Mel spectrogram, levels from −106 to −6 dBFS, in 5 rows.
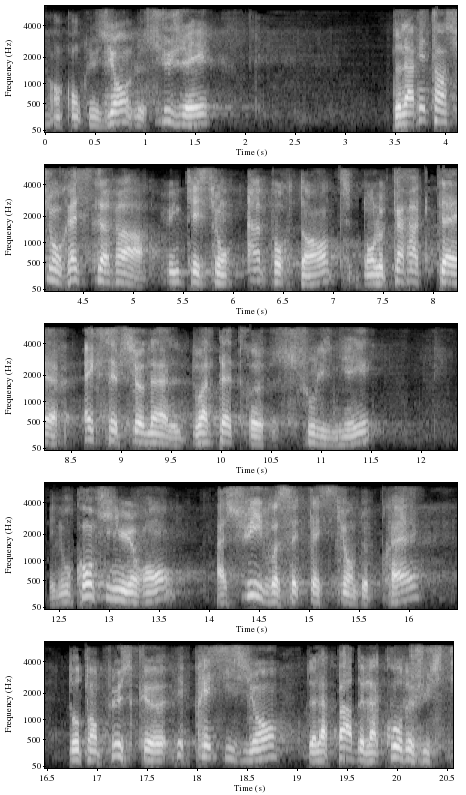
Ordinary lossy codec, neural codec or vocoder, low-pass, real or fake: AAC, 24 kbps; codec, 24 kHz, 6 kbps, HILCodec; 5.4 kHz; fake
